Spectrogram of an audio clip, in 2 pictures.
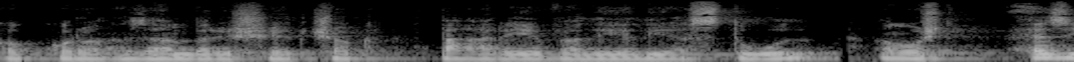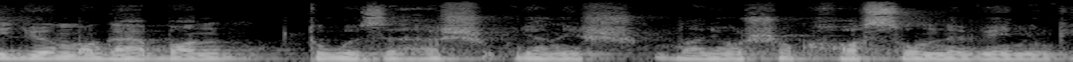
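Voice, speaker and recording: A male academic explains things conversationally in a dark, relaxed voice. His intonation stays quite flat at an average male pitch. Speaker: ecologist and university lecturer interviewee.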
